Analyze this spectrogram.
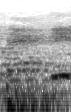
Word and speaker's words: ব্যাঙে: আছে, এই ওর যে উচ্চারণটা সঠিক হচ্ছে না, তোমার ব্যাঙে গ হয়ে যাচ্ছে, ওয়াই গ উচ্চারণ হয়ে যাচ্ছে। কি করবো? উচ্চারণটা কেমন হচ্ছে দেখো, আমি করে দেখাচ্ছি। ব্যাঙি ব্যাঙি ব্যাঙে আবার, এই উচ্চারণটা কারেক্ট। কি বললাম? হ্যাঁ, গটা যেন না আসে।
